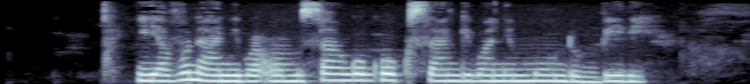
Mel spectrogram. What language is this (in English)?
Ganda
